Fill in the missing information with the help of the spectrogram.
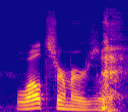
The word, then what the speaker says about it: Weltschmerz: The next band up is called Weltschmerz.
